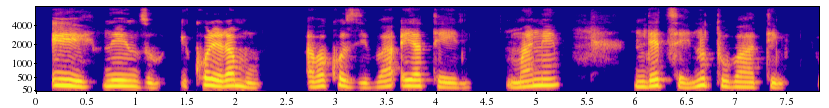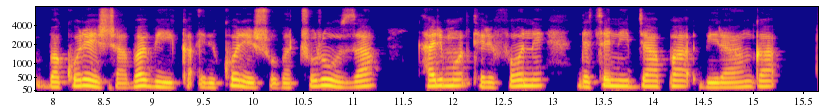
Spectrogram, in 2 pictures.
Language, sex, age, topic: Kinyarwanda, female, 18-24, finance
